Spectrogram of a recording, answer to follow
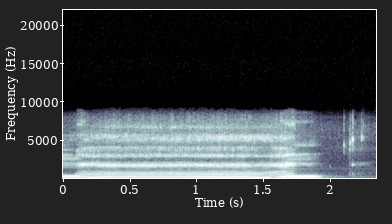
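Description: A man's voice holding one long vowel at a steady pitch during Quran recitation, the drawn-out elongation (madd) of a long vowel. It stops near the end.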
